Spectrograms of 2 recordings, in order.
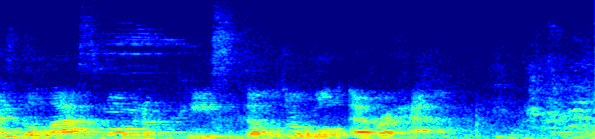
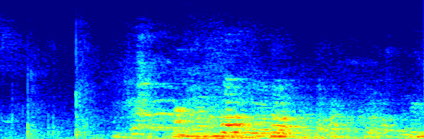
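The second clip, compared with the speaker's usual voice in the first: amused chuckle; 8 semitones higher than usual. Acted. Mocks "omniscience" in the book.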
